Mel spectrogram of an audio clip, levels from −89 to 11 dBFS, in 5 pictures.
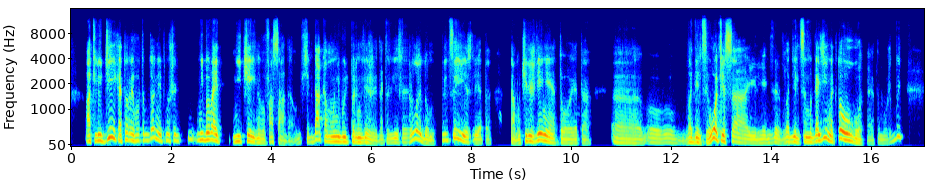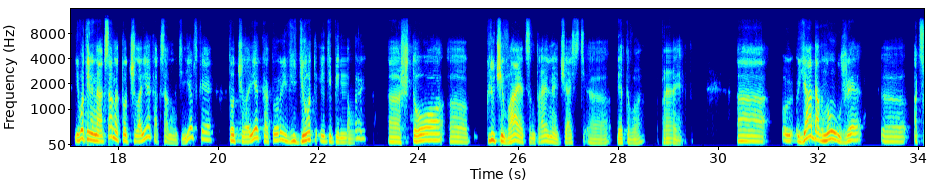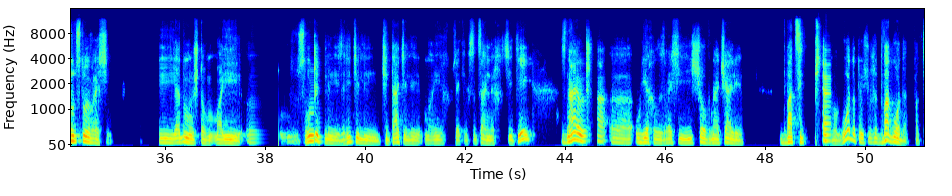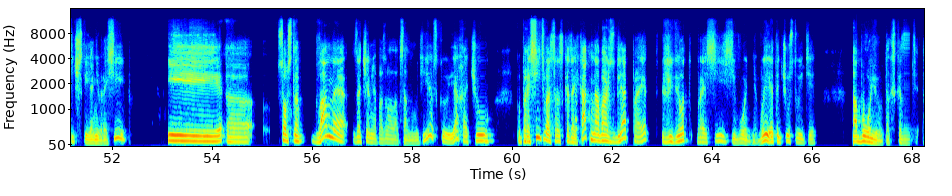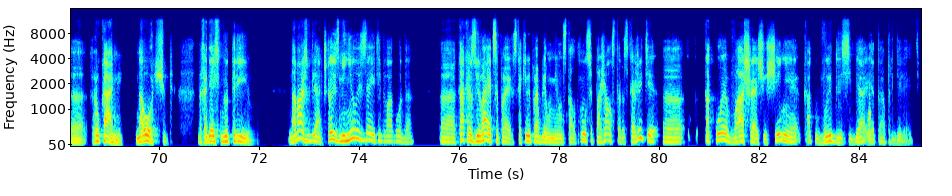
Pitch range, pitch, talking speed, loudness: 105-155 Hz, 130 Hz, 115 wpm, -23 LUFS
